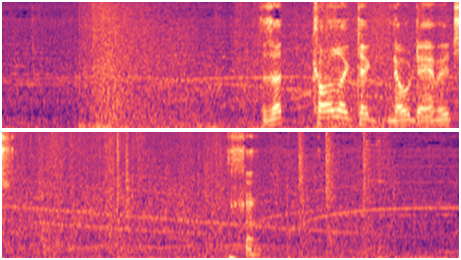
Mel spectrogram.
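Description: Police sirens wail and rise and fall.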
